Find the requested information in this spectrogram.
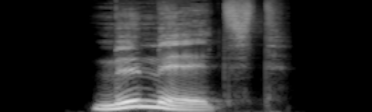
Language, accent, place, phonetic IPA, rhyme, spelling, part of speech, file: German, Germany, Berlin, [ˈmʏml̩st], -ʏml̩st, mümmelst, verb, De-mümmelst.ogg
- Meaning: second-person singular present of mümmeln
